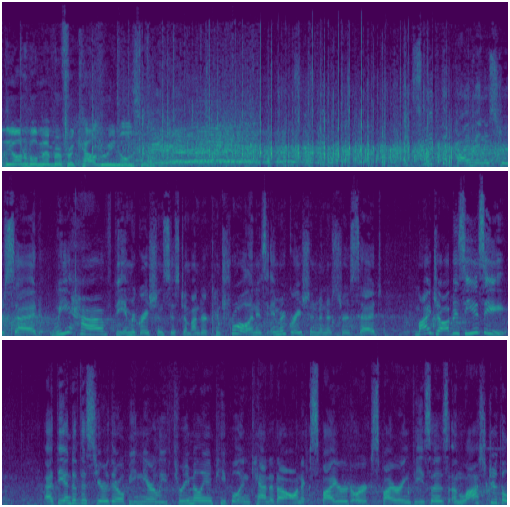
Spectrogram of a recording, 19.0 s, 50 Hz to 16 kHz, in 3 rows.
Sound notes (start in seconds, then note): 0.9 applause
